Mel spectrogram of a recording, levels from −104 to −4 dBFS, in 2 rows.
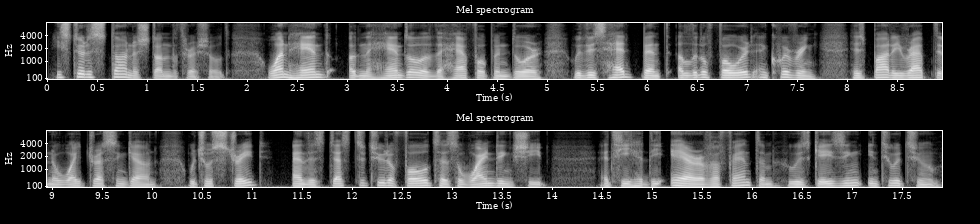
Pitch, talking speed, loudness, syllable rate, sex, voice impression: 115 Hz, 200 wpm, -22 LUFS, 5.3 syllables/s, male, masculine, adult-like, relaxed, powerful, muffled, slightly cool, slightly mature, slightly friendly, wild, lively, slightly intense, slightly sharp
